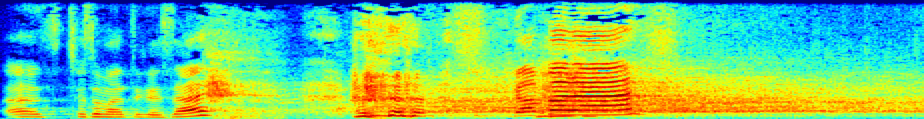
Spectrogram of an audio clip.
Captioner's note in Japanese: 笑い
